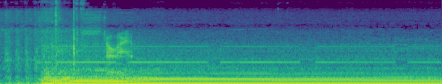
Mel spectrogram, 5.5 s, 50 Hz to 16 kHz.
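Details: 2002–2007 Ford Focus that wouldn't start with a good battery, after replacing the engine control module fuse: short crank, clean catch, then a steady smooth idle with no stumbling or misses. It starts and runs properly now.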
